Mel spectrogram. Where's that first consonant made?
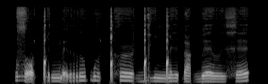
tongue tip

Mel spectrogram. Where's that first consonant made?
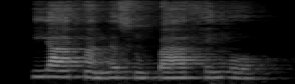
palate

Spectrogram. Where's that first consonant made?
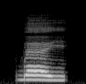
lips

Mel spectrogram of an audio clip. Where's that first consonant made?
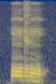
velum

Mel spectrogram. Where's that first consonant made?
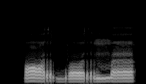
tongue tip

